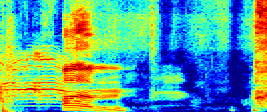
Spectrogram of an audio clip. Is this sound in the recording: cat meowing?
yes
